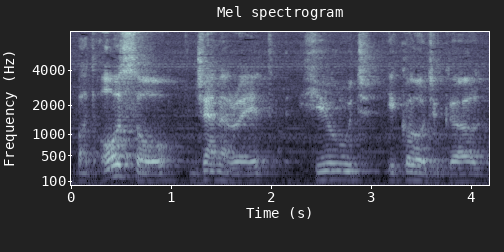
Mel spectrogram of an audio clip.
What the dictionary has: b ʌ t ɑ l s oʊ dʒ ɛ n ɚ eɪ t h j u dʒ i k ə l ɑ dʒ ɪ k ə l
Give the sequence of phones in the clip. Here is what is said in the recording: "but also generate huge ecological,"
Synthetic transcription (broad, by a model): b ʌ t ɑ l s oʊ dʒ ɛ n ɚ eɪ t h j u dʒ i k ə l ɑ dʒ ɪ k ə l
